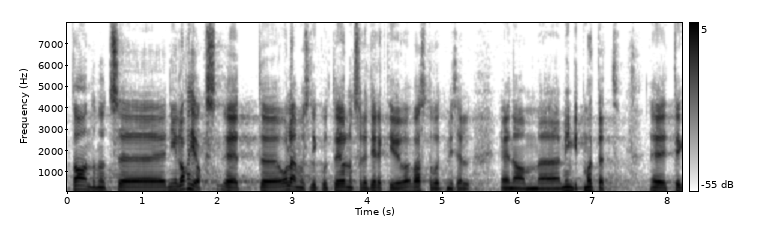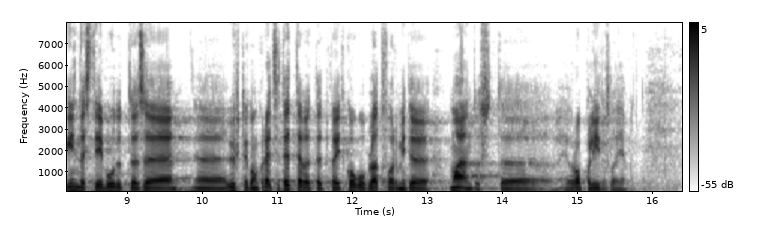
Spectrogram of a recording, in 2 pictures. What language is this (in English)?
Estonian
